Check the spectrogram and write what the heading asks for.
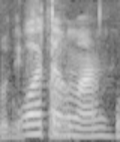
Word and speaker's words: ווטרמן: ממש, אני זוכר כזה בתערוכה של ליאור uh, אה, וטרמן, ווטרמן או וטרמן, איך מבטאים? – ווטרמן. ווטרמן.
